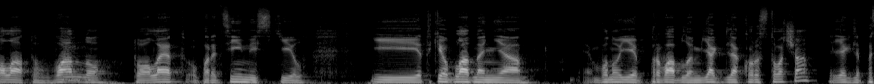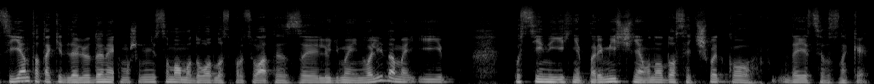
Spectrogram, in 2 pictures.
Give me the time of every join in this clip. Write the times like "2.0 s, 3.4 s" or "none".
8.2 s, 9.9 s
